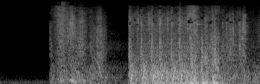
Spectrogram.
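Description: Sustained automatic gunfire from CS:GO sprays through a smoke grenade, starting abruptly, briefly pausing, then resuming as a loud, dense burst close up.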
